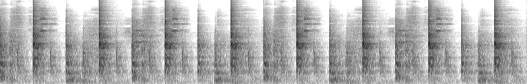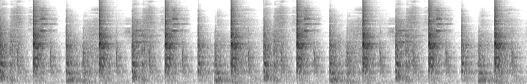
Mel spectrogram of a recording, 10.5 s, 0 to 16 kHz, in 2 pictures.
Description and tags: natural sounds recorded with tascam dr 05 and rework with adobe audition,recycle,soundforge 7 and fl studio
beat, breakbeat, drumloops, drums, indus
